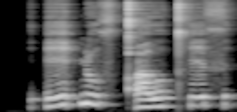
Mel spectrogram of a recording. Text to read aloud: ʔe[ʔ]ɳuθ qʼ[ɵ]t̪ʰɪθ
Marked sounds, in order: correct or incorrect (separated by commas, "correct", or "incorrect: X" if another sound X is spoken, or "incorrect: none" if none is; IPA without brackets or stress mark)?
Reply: correct, incorrect: o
